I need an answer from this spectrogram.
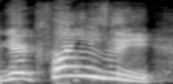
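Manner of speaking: high, loud shout of "crazy"; shouted accusation. Retold or imitated. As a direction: yell it out in disbelief. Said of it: "and he's like".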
